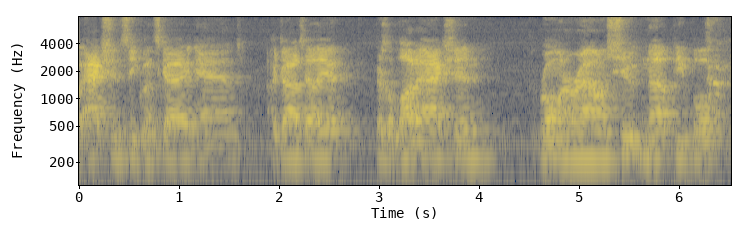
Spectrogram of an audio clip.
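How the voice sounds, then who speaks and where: A young man as guest reviewer, easygoing and rambling, hurrying when excited. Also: on the low side. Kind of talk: casual review chat. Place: small indoor studio with a poster backdrop. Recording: echoey room, mic far off, faint hiss.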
